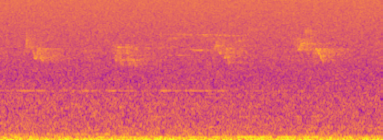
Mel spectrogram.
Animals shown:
Red-eyed Vireo (Vireo olivaceus)

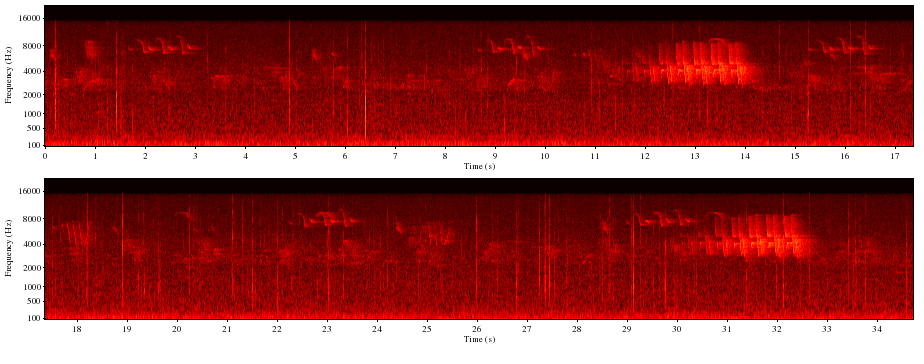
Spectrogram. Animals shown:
Black-capped Chickadee (Poecile atricapillus), Great Crested Flycatcher (Myiarchus crinitus), Yellow Warbler (Setophaga petechia), American Robin (Turdus migratorius), Eastern Kingbird (Tyrannus tyrannus), Red-eyed Vireo (Vireo olivaceus), Blackburnian Warbler (Setophaga fusca), Ovenbird (Seiurus aurocapilla)

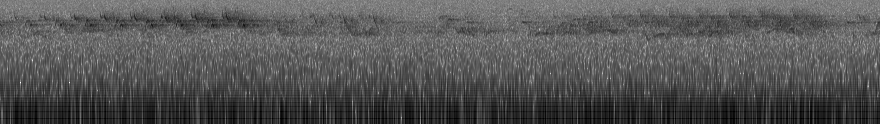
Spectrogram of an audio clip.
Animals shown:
Ovenbird (Seiurus aurocapilla), Scarlet Tanager (Piranga olivacea), Red-eyed Vireo (Vireo olivaceus)

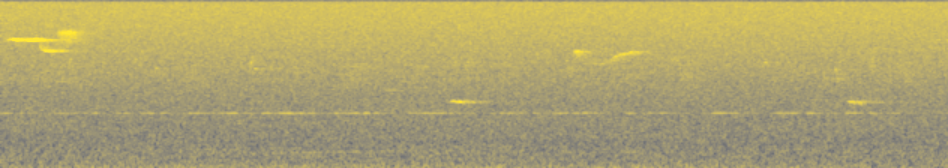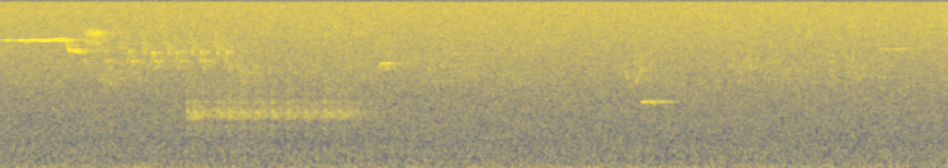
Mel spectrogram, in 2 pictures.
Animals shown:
Blue Jay (Cyanocitta cristata), Ovenbird (Seiurus aurocapilla), Black-throated Green Warbler (Setophaga virens), Eastern Wood-Pewee (Contopus virens), Yellow-bellied Sapsucker (Sphyrapicus varius)

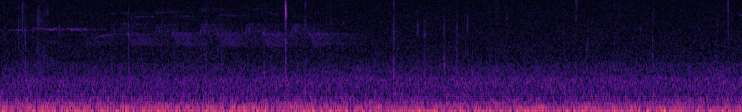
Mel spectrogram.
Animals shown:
Black-throated Green Warbler (Setophaga virens), Ovenbird (Seiurus aurocapilla), Blackburnian Warbler (Setophaga fusca)

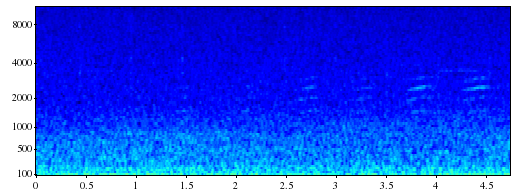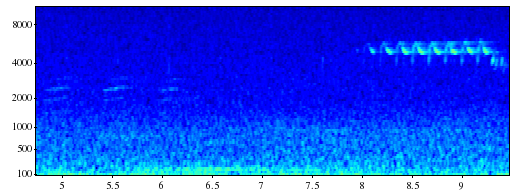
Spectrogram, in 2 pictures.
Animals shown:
Red-breasted Nuthatch (Sitta canadensis), Yellow-rumped Warbler (Setophaga coronata)

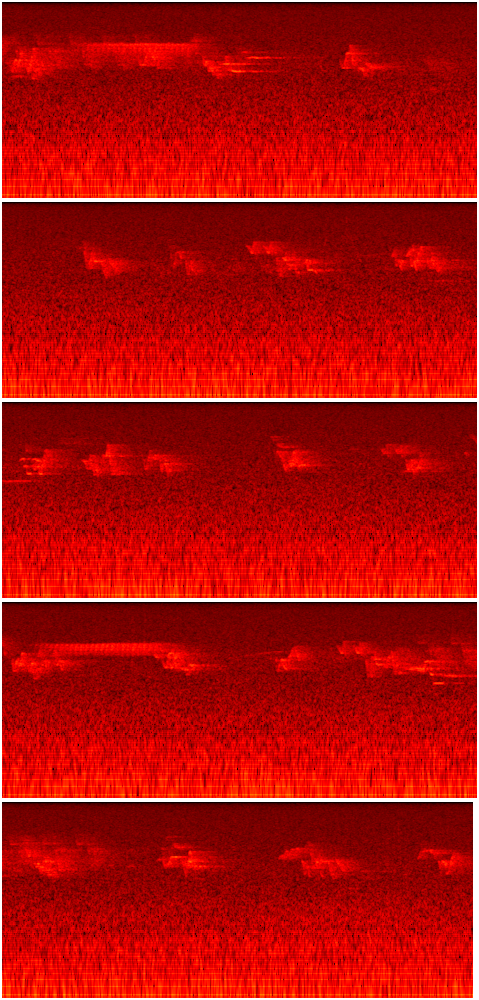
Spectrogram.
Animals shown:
Wood Thrush (Hylocichla mustelina), Red-eyed Vireo (Vireo olivaceus), Ovenbird (Seiurus aurocapilla), Pine Warbler (Setophaga pinus)

